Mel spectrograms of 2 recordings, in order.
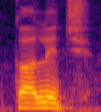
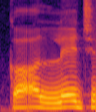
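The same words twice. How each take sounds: First: "कॉलेज" ending in a quick "lij"; correct COLLEGE. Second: "कॉलेज" with a drawn-out "layj"; wrong COLLEGE. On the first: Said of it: "ला पे छोटी की मात्रा". ("कॉलेज" का अंत छोटी इ से) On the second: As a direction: stretch "कॉलेज" into "kaa-layj". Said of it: "कॉलेज नहीं". ("कॉलेज" में लंबा "लेज") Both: Shown as a demonstration.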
